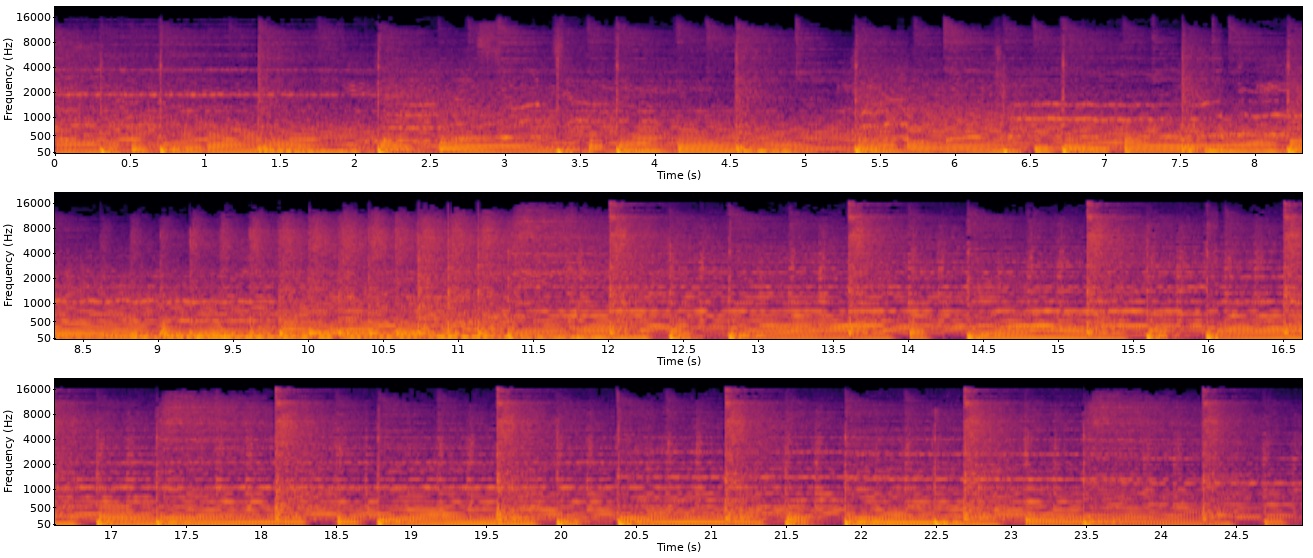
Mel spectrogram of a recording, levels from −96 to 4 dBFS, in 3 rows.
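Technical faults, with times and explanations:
1.00, 5.67, 7.76, 10.57, 11.77, 16.05–16.07, 18.69–18.71 and 20.60 s: compressed frames skipped. The sound jumps ahead by roughly 70 to 300 ms each time, in steps that fit a 23 ms frame.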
